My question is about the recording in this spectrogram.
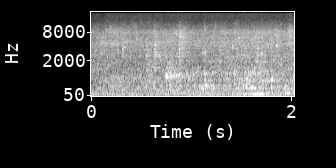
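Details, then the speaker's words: Superfish Eco Plus RC 15000 pump on a fry tank at a high flow setting, being backed off to 5: rushing, gurgling water with no steady motor note. Excessive flow has drained the drum filter while pushing muck through the pipework. "You can hear that it just drained this drum filter. I might turn it down even more."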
